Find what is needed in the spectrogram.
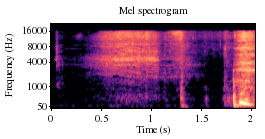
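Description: A man sighing: a soft breathy rush, then near the end a short voiced sigh falling in pitch.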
